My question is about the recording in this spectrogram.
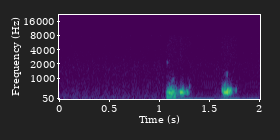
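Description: Near silence: room tone, broken by two short, faint low murmurs, one just after a second in and one about half a second later.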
